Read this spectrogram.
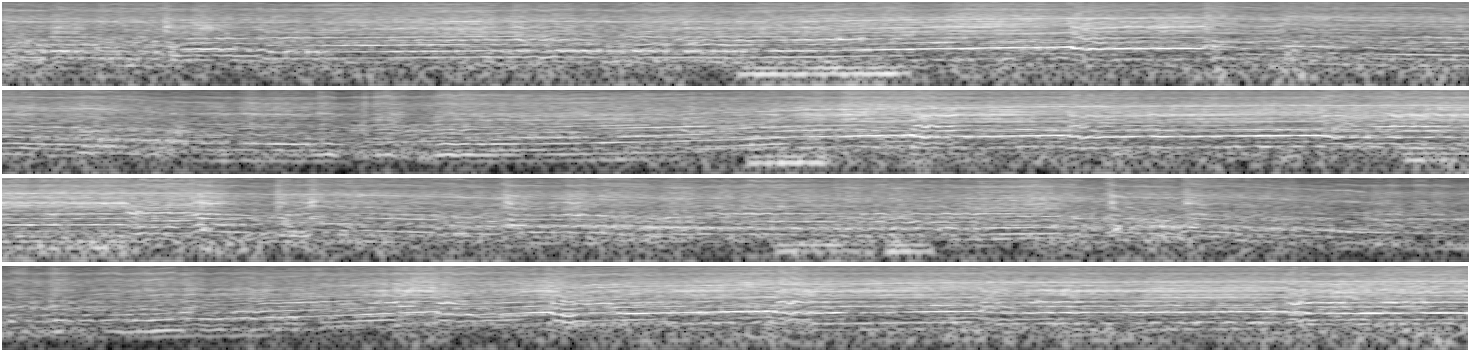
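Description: A racing car engine roars loudly, its pitch rising through the gears and dropping as the car slows for corners.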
